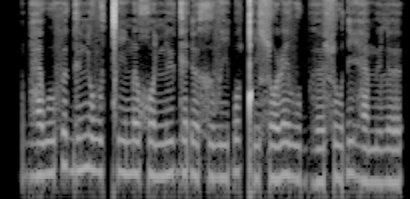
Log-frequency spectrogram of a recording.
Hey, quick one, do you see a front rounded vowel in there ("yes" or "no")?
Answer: yes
